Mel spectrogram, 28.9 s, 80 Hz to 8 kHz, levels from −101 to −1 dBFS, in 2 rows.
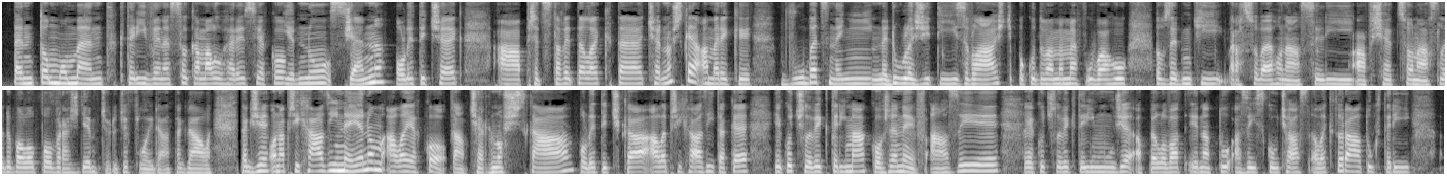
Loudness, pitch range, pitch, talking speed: -16 LUFS, 165-185 Hz, 175 Hz, 145 wpm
